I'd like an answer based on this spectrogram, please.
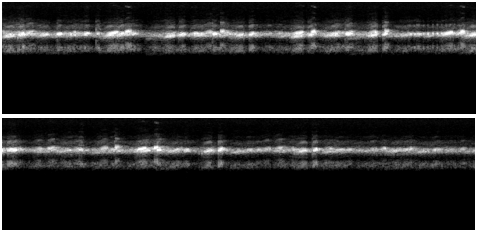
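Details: Many frogs croaking in a spring wetland behind a home, a live unlooped recording: a thick continuous chorus with brief louder bursts of individual callers rising above the steady trilling mass.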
